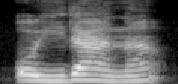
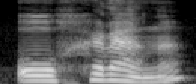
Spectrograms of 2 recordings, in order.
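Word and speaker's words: Охрана: El 1 de marzo de 1887, acometen un chapucero intento de asesinato contra el zar, y esto determinó que la Oirana o Ojrana, admite ambas pronunciaciones en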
